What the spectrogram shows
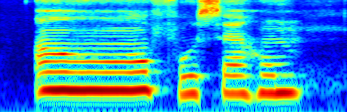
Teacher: Hamza nun fatha an, but we have to hide this noon sound by doing ikhfa, meaning hiding.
